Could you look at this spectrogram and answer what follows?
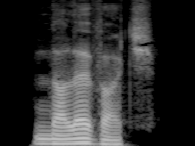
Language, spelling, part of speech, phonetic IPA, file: Polish, nalewać, verb, [naˈlɛvat͡ɕ], Pl-nalewać.ogg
